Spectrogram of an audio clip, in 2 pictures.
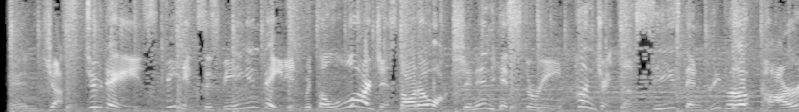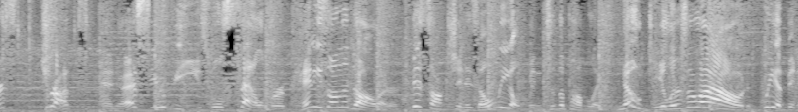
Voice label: English American promos

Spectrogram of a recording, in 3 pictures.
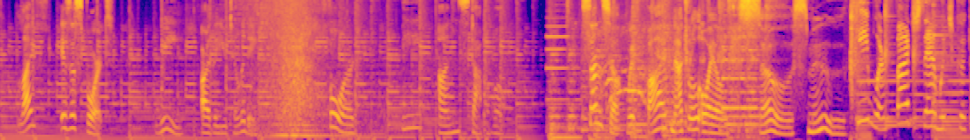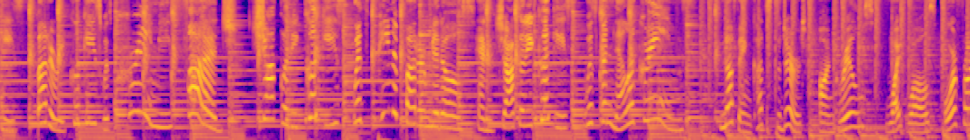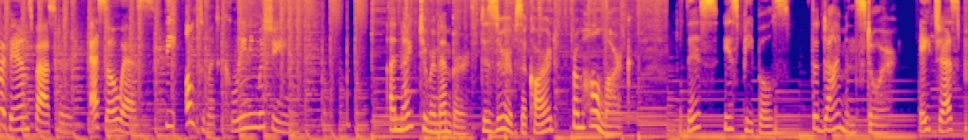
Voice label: english canadian commercial

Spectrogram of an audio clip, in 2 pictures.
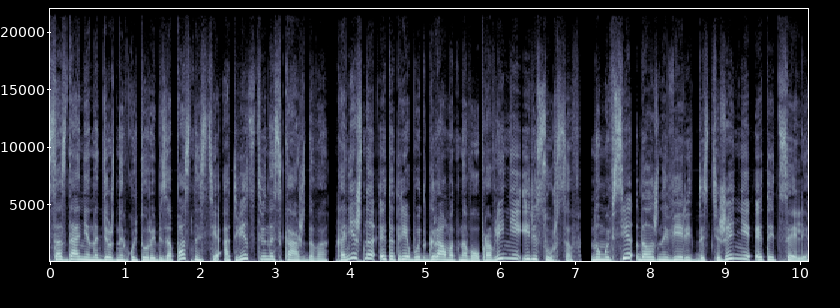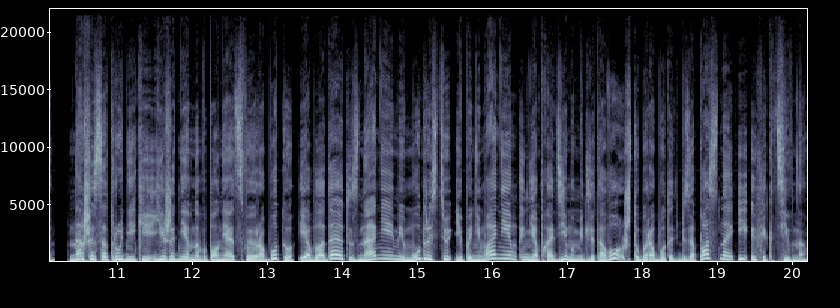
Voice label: russian political ads

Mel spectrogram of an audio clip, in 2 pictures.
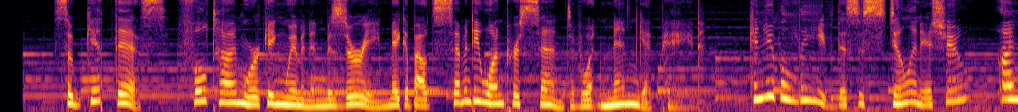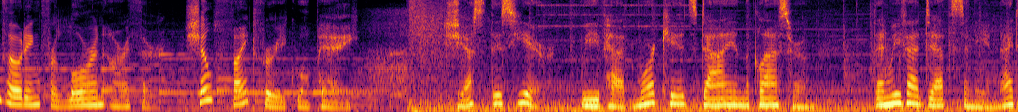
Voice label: english american political ads

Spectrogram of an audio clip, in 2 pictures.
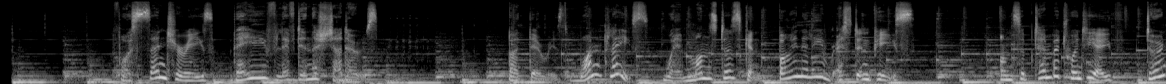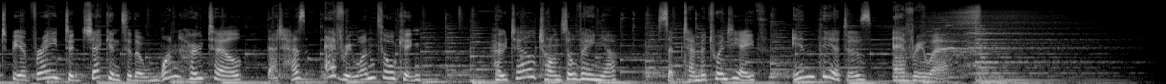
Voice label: english british movie trailers

